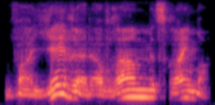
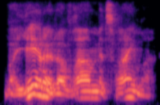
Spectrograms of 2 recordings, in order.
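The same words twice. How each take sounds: First: It is read at a slower pace. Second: It is read at a faster pace.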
